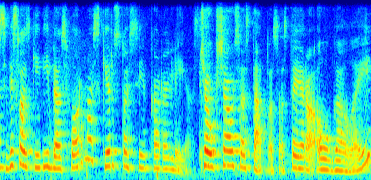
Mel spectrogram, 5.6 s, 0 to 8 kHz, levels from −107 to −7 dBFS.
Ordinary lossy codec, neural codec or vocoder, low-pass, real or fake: Opus, 24 kbps; none; 7.2 kHz; real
